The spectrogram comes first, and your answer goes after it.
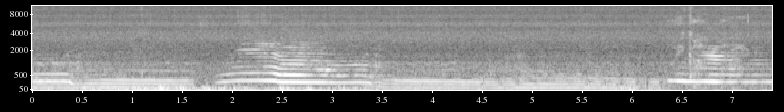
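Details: Bears at a hunting bait site in Manitoba in spring 2021 vocalize to each other, trading long, tonal, slightly wavering moaning calls with a rising bawl in between.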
